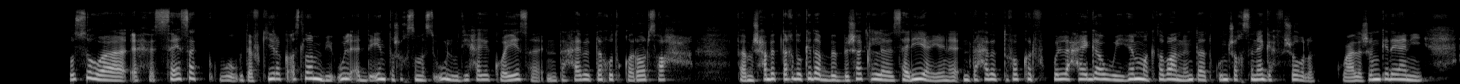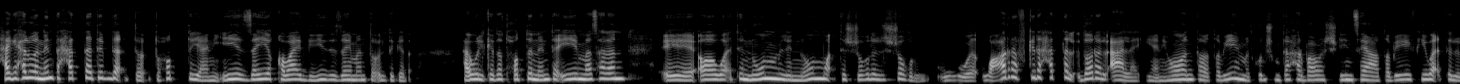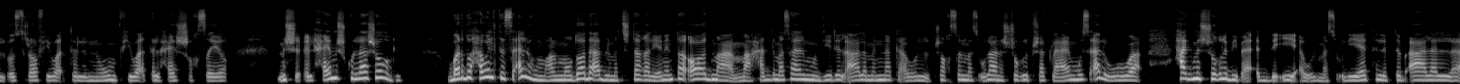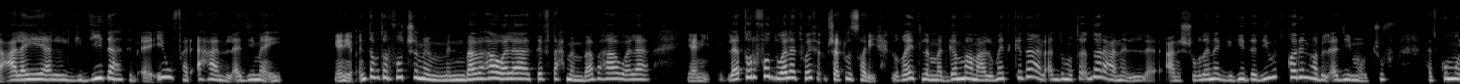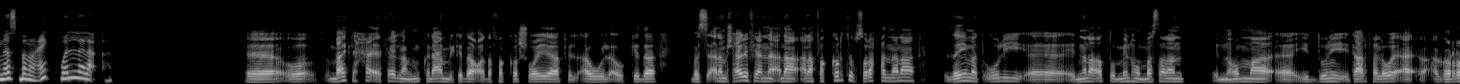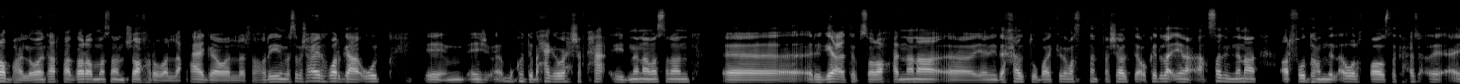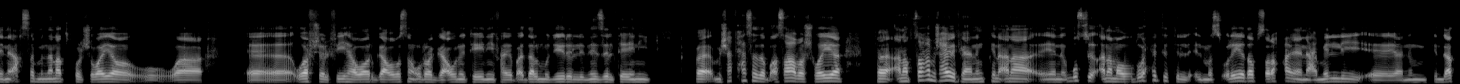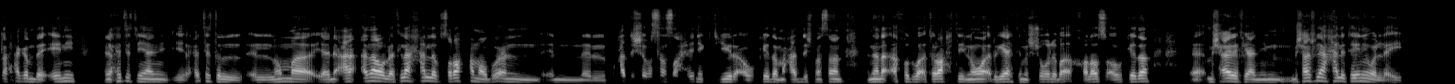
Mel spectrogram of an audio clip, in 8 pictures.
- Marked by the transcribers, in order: tapping
- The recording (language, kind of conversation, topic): Arabic, advice, إزاي أقرر أقبل ترقية بمسؤوليات زيادة وأنا متردد؟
